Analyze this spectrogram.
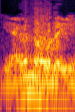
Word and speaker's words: Yamanote: Okay, you gotta get your Japanese pronunciations correct. Yamanote and Shitamachi.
